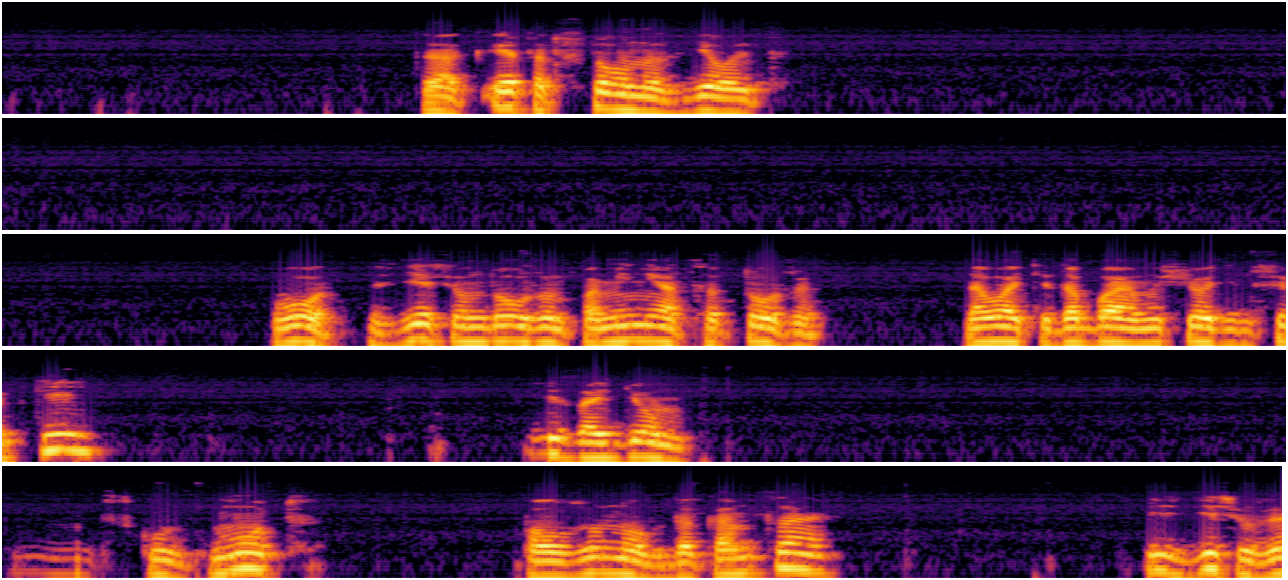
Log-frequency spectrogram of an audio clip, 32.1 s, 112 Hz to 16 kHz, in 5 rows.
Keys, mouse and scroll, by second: 1.6 click, 3.1-15.4 drag, 17.7 click, 19.1 middle click, 20.2-21.3 middle drag, 22.7-26.7 drag, 28.3 click, 29.6 middle click, 30.8 middle click, 31.8 click.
